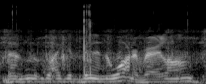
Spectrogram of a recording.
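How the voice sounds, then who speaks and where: An actor playing a plain-spoken, practical small-town sheriff with an American accent and folksy manner in a vintage radio drama. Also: male voice, mid-range voice, fairly even intonation, fast talker, close to an everyday voice. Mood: pondering. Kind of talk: 1950s radio drama acting. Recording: noisy vintage radio recording.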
